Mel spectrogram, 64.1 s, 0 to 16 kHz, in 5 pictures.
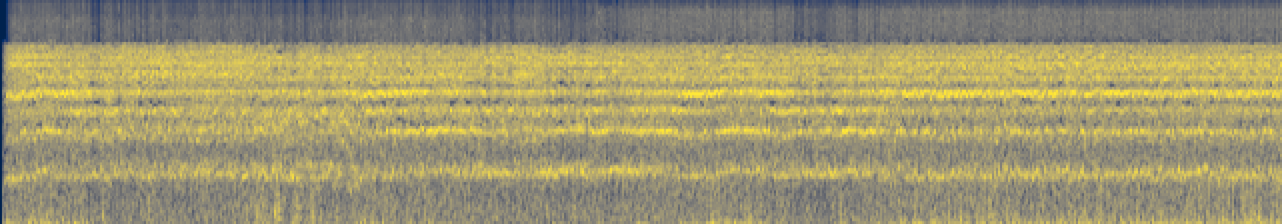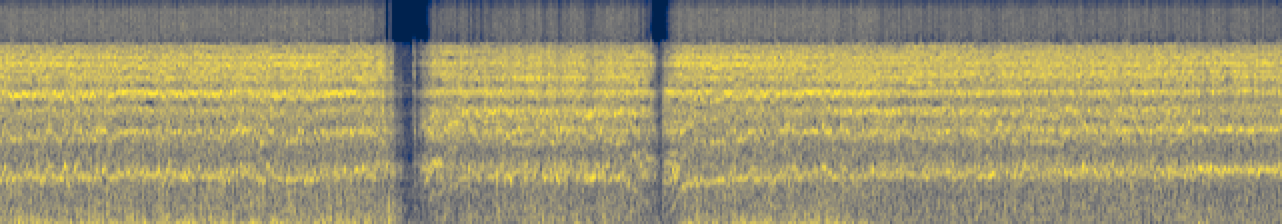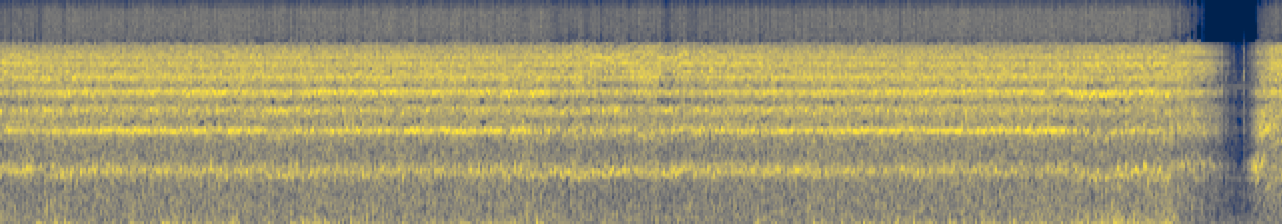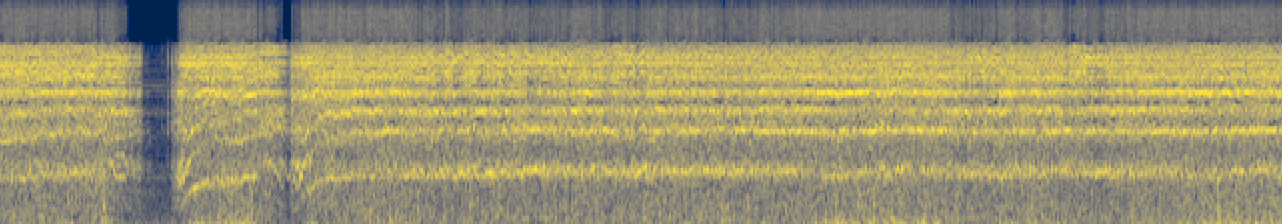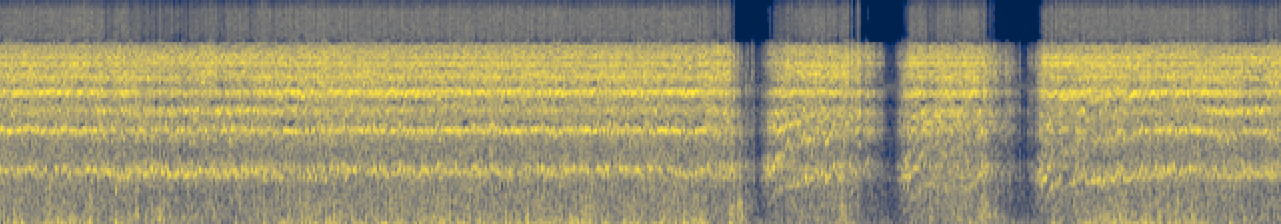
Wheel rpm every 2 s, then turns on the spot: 200, 210, 220, 220, 220, 200, 200, 200, 140, 160, 210, 210, 220, 230, 230, 230, 230, 230, 170, 120, 110, 210, 230, 230, 230, 230, 220, 230, 230, 120, 100, 190.
none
